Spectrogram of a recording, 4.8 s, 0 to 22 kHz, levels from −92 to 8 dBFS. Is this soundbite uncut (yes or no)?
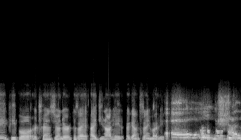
yes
